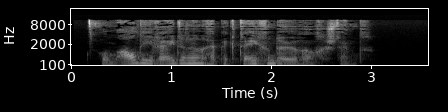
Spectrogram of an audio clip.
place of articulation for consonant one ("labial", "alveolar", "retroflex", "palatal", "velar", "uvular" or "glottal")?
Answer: labial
